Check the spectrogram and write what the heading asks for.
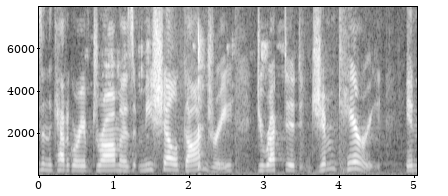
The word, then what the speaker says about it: Michel: I like how you put just enough of a French accent on there. Michel. Yeah. Yeah. That is how you say it. I just always said Michelle Gondry, and I thought it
